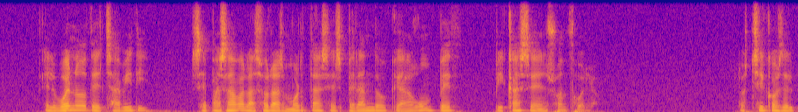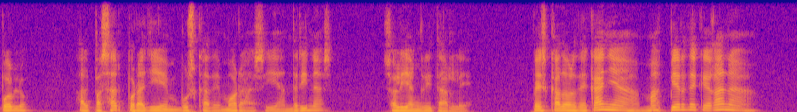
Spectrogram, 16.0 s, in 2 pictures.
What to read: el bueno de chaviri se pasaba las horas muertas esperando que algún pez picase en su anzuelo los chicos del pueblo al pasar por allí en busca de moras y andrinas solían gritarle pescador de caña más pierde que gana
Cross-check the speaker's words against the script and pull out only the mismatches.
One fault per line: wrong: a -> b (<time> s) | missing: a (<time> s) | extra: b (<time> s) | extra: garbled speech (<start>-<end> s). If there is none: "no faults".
no faults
